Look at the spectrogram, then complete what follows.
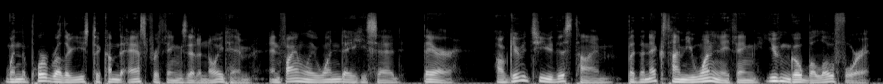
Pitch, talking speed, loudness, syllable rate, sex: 105 Hz, 280 wpm, -18 LUFS, 6.3 syllables/s, male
